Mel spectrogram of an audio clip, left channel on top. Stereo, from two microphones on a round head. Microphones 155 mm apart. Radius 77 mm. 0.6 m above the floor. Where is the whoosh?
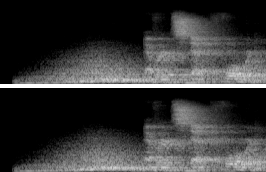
10° left (ahead or behind), 1.8 m.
